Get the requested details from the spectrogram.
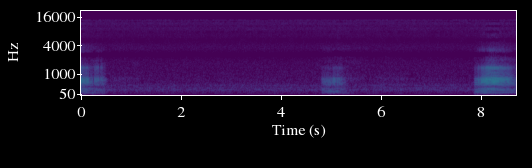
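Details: Dog asleep, snoring: soft, rough snoring breaths, one every few seconds, over steady room hum.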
